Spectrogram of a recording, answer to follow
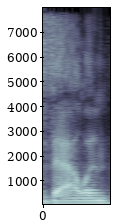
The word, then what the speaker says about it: Svalinn: new hero skin and I guess it's Vallon with a silent s and you got an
